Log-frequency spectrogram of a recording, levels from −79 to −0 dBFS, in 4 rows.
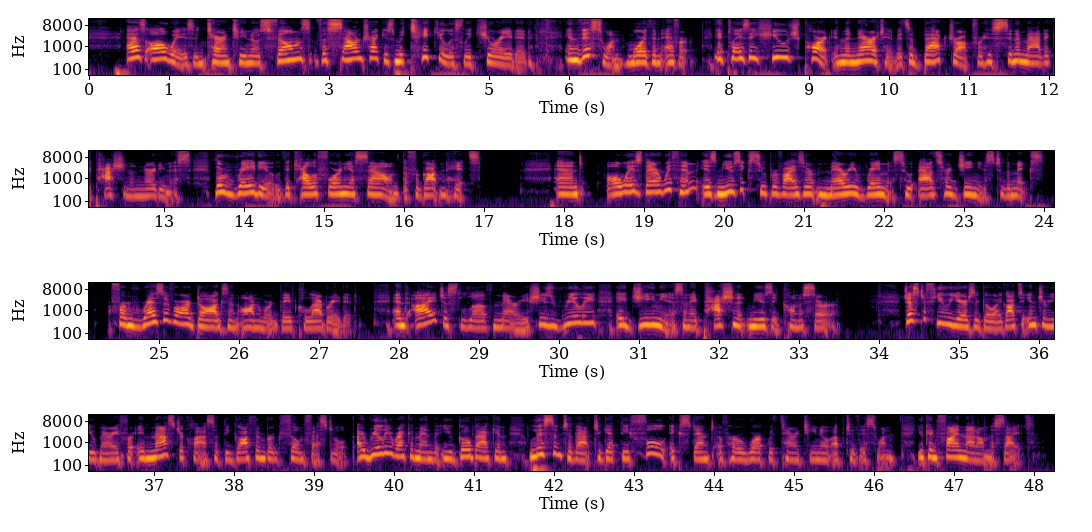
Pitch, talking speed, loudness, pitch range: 200 Hz, 160 wpm, -26 LUFS, 180-230 Hz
